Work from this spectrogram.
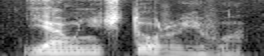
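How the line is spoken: Barely audible, quiet. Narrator (Russian): тихо сказала Алиса, но никто, кроме Кисо, ее не услышал

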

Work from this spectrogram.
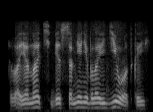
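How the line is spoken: Words through gritted teeth. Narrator (Russian): процедил он

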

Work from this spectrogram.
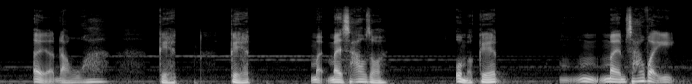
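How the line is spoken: Asking. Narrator (Vietnamese): Thằng Sồi vừa hỏi

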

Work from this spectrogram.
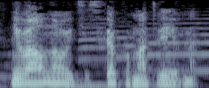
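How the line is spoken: Plain. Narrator (Russian): сказал Владимир Иванович

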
